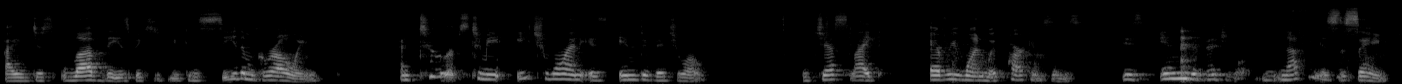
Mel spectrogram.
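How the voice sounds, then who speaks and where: Leading a video-call singing class with occasional personal remarks, this older choir director and singing teacher, still getting over a cold, coaches her group warmly but firmly. She speaks a little slowly in a medium-pitched voice that is gravelly, mellow, and slightly rough.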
